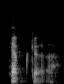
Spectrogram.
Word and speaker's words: Koepka: No, Koepka. Koepka. The O is silent.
